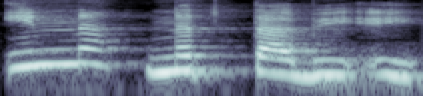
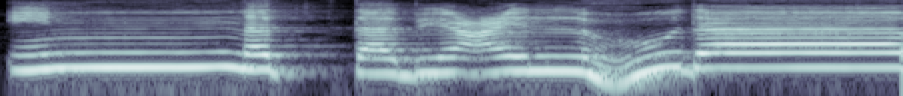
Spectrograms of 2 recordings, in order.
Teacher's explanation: ये जो साकिन नून है ये मर्ज हो जाएगा मुशद्द के अंदर · یہ جو ساکن نون ہے یہ مرج ہو جائے گا مشدد کے اندر۔ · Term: इदगाम, ادغام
